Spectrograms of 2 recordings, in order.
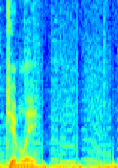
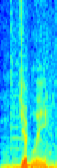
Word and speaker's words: Ghibli: No way, it's Ghibli. Ghibli or... Ghibli. How do you pronounce the name of these Japanese animation studios founded by Miyazaki? In Japanese, it's said as Ghibli, Ghibli.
